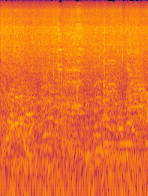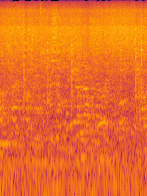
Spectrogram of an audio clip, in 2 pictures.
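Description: Food sizzling on a teppanyaki griddle, a steady frying hiss with a few sharp clicks now and then.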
